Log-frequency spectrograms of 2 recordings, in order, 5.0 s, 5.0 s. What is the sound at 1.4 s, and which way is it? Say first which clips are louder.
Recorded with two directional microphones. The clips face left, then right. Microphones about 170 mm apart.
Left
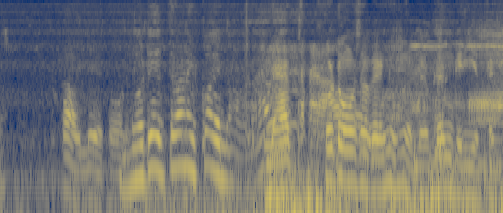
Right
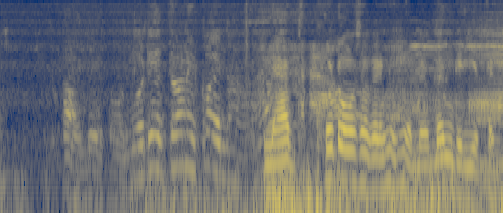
Speech: left 7 dB; 45° left (ahead or behind).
